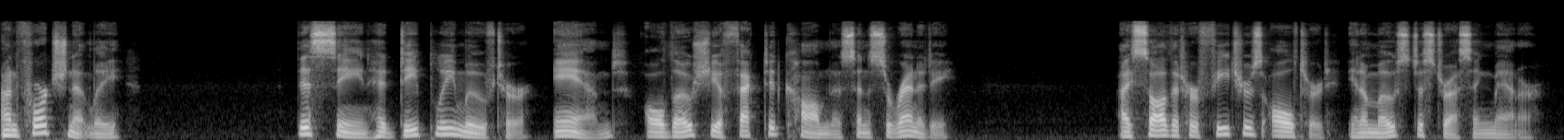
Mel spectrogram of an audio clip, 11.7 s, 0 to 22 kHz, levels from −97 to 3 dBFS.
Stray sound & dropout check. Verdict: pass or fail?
pass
